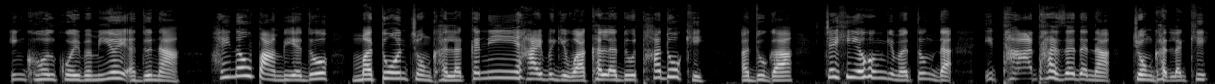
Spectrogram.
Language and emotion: Manipuri, surprised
